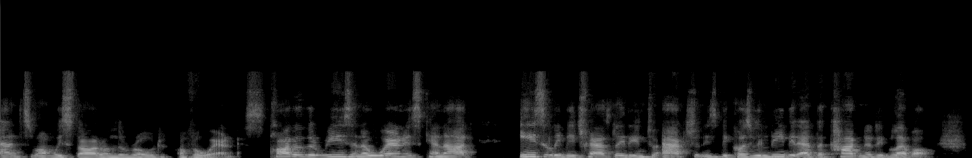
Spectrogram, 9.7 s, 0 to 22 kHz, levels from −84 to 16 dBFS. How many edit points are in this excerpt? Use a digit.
1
